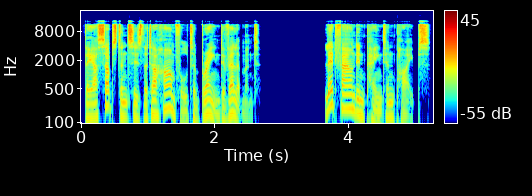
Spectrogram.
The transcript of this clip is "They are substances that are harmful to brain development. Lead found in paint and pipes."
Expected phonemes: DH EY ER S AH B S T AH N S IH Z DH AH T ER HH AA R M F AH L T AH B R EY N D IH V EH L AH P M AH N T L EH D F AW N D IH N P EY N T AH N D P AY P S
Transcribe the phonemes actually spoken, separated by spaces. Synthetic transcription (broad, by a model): DH EY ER S AH B S T AH N S IH Z DH AH T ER HH AA R M F AH L T AH B R EY N D IH V EH L AH P M AH N T L EH D F AW N D IH N P EY N T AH N P AY P S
